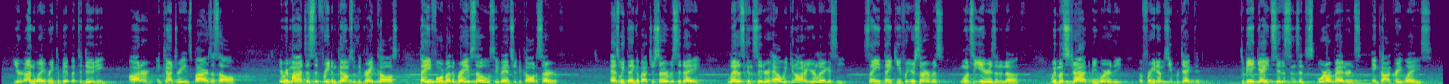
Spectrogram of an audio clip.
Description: In November, Princeton Mayor Brock Thomas spoke at the Veterans Day program on the Caldwell County Courthouse steps, emphasizing the day as a solemn reminder of the sacrifices made by our Armed Forces.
